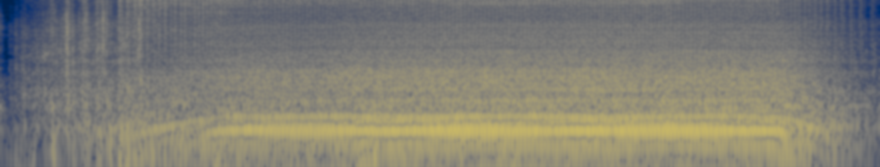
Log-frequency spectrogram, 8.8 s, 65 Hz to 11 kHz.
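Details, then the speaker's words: Murray lawn mower after no-start repair following winter storage, hot restart after about 5 minutes running: a few pulls, engine catches at once, settles into steady even drone, then shuts off; starts easily when hot, so valve clearances not suspected. "so as you just saw it started back up with no problems which is absolutely the way we want it to be"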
